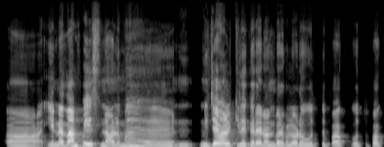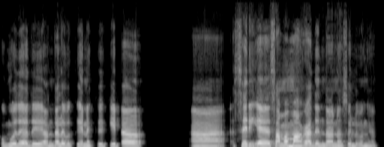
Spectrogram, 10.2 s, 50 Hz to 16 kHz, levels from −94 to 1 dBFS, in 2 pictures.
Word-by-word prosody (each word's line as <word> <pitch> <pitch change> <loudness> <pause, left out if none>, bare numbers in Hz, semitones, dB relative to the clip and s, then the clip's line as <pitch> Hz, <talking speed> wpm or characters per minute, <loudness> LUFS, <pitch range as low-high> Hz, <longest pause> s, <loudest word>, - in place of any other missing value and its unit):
அ - - -2 0.5
என்னதான் 225 +8 +7
பேசினாலுமே 255 -1 +1 1.0
நிஜ 195 +3 -3
வாழ்க்கையில 270 -5 +3
இருக்கிற 205 -2 +1
நண்பர்களோட 195 +2 0
ஒத்துப்பாக் 185 +1 -6
ஒத்துபார்க்கும்போது 180 -1 -5
அது 170 0 -2
அந்த 170 +2 -6
அளவுக்கு 180 +2 -4
எனக்கு 170 -2 -6
கேட்டா 165 +2 +1 0.9
அ - - +1 0.6
சரி 220 -1 +1
அ - - +4 0.2
சமமாகாதுன்னு 205 -5 +2
தான் 185 0 -2
நான் 175 +1 -7
சொல்லுவேங்க. 150 0 -8
195 Hz, 125 wpm, -24 LUFS, 175-230 Hz, 1.0 s, என்னதான்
